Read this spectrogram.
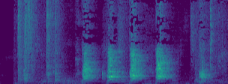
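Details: Black Labrador Retriever born in Kerala, a puppy growing into a dog over one year; about five sharp, loud barks at an uneven pace of roughly two per second, with a soft background murmur.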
